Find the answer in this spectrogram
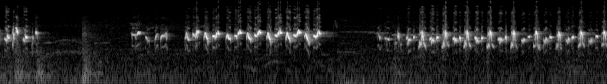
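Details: Sooty-headed bulbul, female calling male in fighting mood: very rapid trilling chatter of bright notes, about four per second, in long bursts separated by short pauses.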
